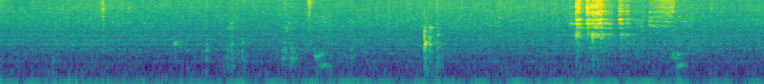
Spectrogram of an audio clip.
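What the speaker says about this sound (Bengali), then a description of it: "পাঁচ ছয় মিনিট আপনারা এইভাবে মশলাগুলো লাড়াচাড়া দেবেন" Spices being stirred in a pan while making snakehead fish dopiaza, with chili powder added, give a steady scraping, rustling stir of utensil against metal at close range over a constant low hum, with a few sharper clinks.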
